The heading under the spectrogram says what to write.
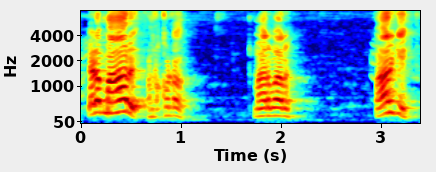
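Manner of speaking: repeated loud, high commands; shooing a pet. Real, not acted. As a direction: shout at the cat to shift. Shooing cat blocking the way. (ഉച്ചത്തിൽ മാറാൻ പറയുന്നു)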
